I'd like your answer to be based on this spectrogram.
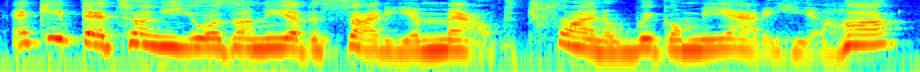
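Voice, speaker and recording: A woman voicing a bossy, wisecracking sweet tooth in a children's storybook, loud and pleading as it craves candy. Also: fairly high pitch, animated, brisk, natural voice. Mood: indignant. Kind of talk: animated picture-book character voice.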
